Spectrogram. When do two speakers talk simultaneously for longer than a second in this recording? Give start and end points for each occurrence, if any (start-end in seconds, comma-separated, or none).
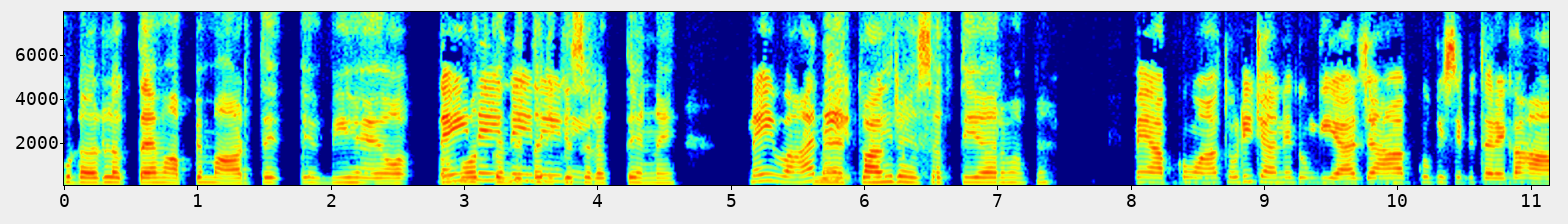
2.8-4.0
